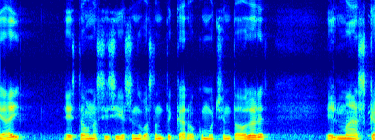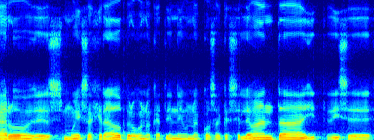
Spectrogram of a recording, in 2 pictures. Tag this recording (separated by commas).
Speech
